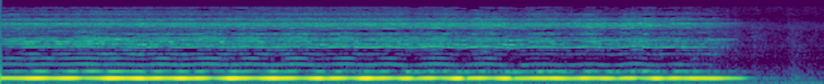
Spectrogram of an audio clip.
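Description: A woman's voice holding one long, level sung note on the closing word "gì", sustaining its final "i" vowel as a demonstration of drawing out an i-ending when singing. The note stops abruptly near the end.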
